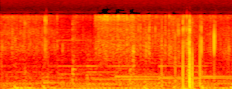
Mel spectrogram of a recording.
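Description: Banana-leaf fish parcels frying in oil in a pan, a faint steady sizzle, with a sharp click near the end as the parcels are handled. Soft background music plays underneath.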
